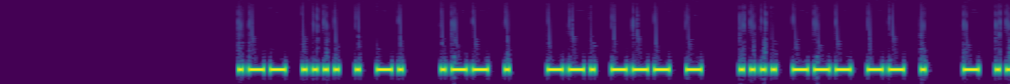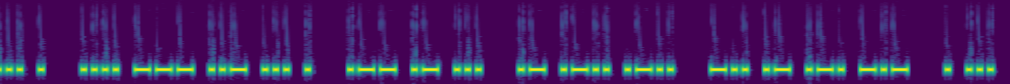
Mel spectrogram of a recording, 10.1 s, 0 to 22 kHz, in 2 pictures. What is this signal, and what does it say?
Morse code, heard as a keyed tone, about 46 wpm, 700 Hz. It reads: WHEN WE GOT HOME THE HOUSE WAS ALL DARK ES
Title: Sentences from Top 500 Words and Abbreviations 45wpm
